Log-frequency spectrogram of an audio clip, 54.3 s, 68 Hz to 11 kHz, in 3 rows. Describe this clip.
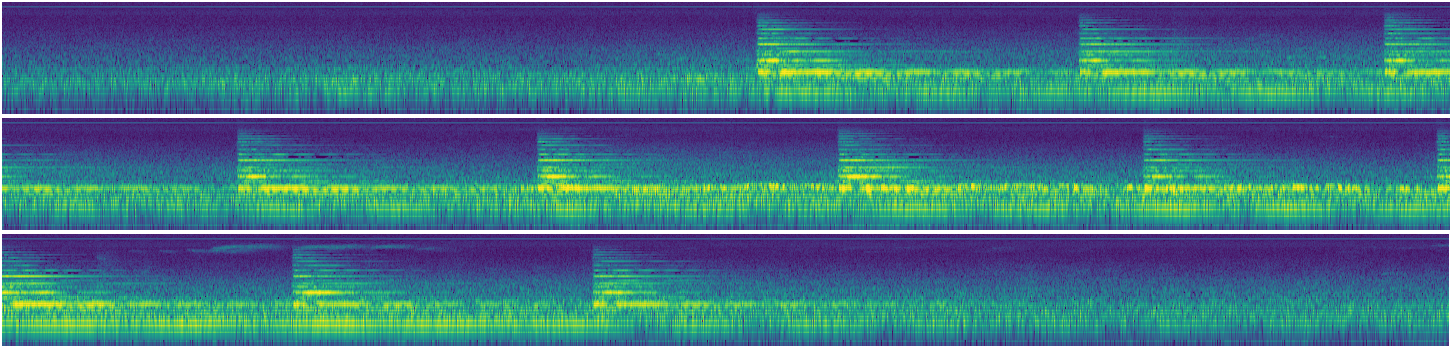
1167church clock striking ten
Church clock striking 10 pm in my quarter. Typical city background noise. Sony ECM-MS907, Marantz PMD671.
10pm, bell, church, clock, night, time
